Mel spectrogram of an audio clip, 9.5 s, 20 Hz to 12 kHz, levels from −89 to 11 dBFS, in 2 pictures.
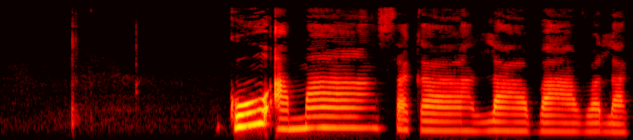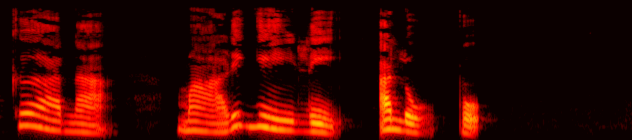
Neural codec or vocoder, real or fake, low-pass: none; real; 9.9 kHz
